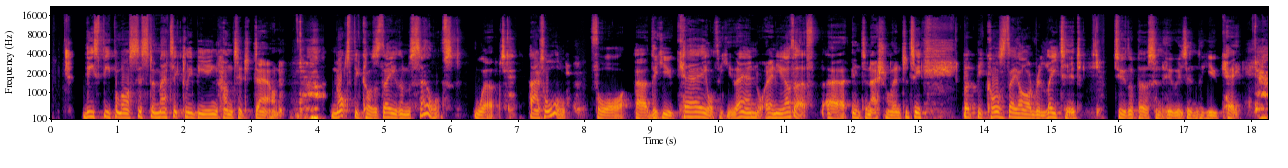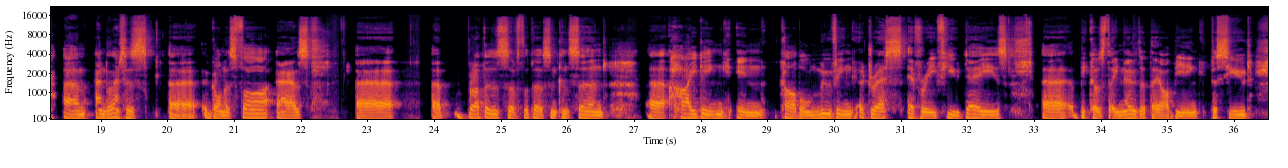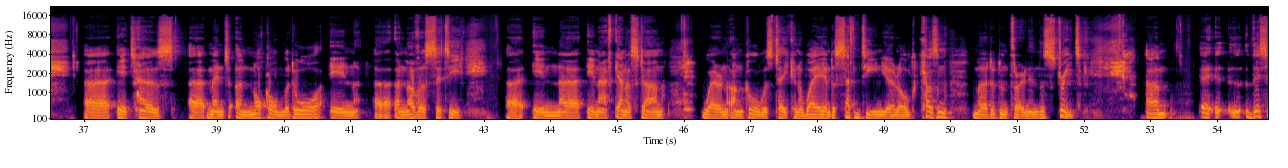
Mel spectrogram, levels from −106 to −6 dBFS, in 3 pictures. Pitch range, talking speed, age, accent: 115-150 Hz, 120 wpm, 60-79, British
